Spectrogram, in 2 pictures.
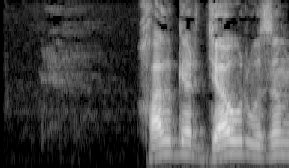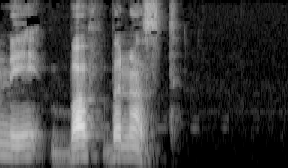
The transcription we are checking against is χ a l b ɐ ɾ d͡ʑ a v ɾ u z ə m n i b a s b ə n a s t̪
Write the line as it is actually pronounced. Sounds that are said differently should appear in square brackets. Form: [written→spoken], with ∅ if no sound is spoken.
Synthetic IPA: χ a l [b→ɡ] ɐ ɾ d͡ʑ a [v→w] ɾ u z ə m n i b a [s→f] b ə n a s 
